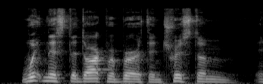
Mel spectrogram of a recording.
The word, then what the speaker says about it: Tristram: Witness the dark rebirth in Tristram. I'm thinking it's Tristram. I think the other T is silent.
